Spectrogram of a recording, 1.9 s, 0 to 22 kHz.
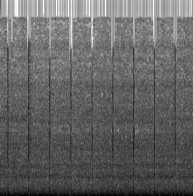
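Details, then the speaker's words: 1996 Chevy Silverado C1500 2WD with engine running, AC switched on: sharp regular ticks about five per second over a low engine rumble from the blend door actuator behind the dash; motor appears failed. "it's that little box right there it's your Blin door so I don't know what's going on with it but it seems the motor has gone bad"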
